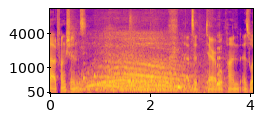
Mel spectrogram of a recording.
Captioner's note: oohing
